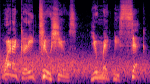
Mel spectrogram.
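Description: A man's voice: high-pitched, sing-song, unhurried, creaky, sharp tone, slight background noise, exaggerated voice. A man voicing a bossy, sneering, conceited poacher boss, the villain of a children's audio adventure, full of scornful insults. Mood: smug, dismissive.

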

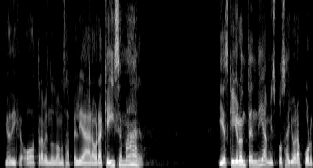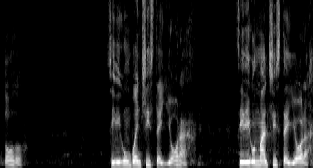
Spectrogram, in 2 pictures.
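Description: A man preaching a sermon in a relaxed, conversational way, mixing personal testimony with jokes and often asking his listeners for agreement. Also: a little high. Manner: conversational, humorous, asks "¿verdad?" often.

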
